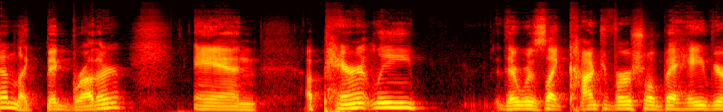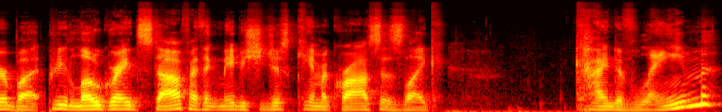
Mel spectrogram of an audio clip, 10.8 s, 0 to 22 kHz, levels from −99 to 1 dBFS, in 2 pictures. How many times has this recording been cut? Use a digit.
1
